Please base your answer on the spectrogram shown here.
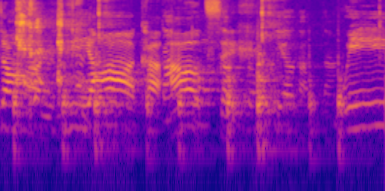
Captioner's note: speaker speaking in foreign language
